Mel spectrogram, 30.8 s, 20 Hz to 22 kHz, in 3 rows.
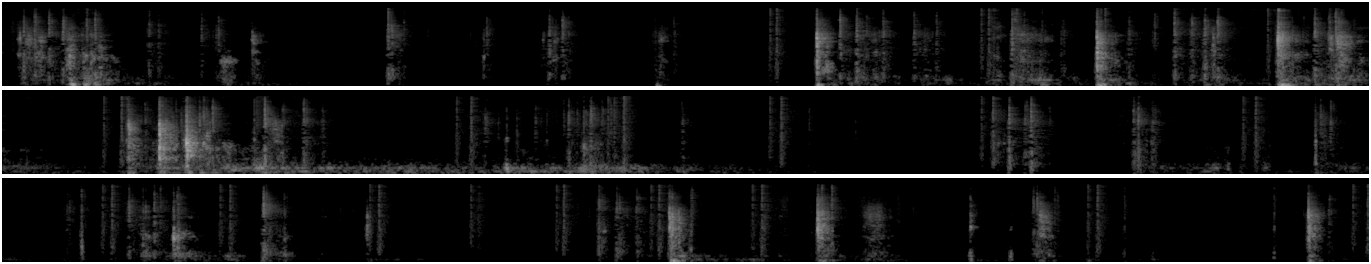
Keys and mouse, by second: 0.0 s, 3.0-12.1 shift+middle drag, 3.9 e, 6.0 a, 6.3 g, 7.4 ctrl+z, 7.6 ctrl+z, 8.4 ctrl+z, 8.6 e, 9.4 a, 9.7 g, 11.0 s, 12.1 g, 14.5 ctrl+r, 15.9-17.5 drag, 17.5-21.1 middle drag, 17.6 g, 20.0 Tab, 20.8 Tab, 21.1 click, 21.2-23.2 shift+middle drag, 21.5 shift+s, 22.3 Tab, 23.2-25.2 drag, 24.9 g, 25.2-30.1 middle drag, 25.3 r, 26.4 KP_1, 26.5 click, 28.1 r, 30.1 r, 30.6 g.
